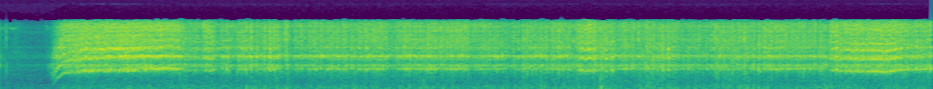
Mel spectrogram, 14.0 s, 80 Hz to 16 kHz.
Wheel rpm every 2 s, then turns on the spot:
90, 220, 230, 230, 230, 230, 220.
none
